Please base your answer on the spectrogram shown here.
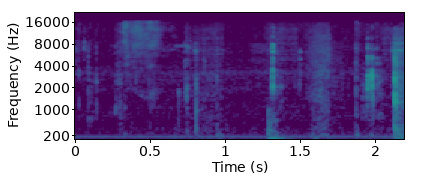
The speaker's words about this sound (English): Oh my god, it's as delicious as ever. You're breaking like one of the cardinal. Don't eat on. Rules. Don't eat on a podcast.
